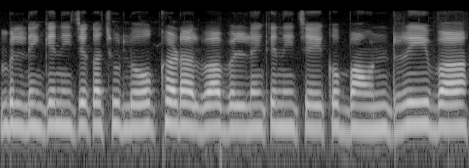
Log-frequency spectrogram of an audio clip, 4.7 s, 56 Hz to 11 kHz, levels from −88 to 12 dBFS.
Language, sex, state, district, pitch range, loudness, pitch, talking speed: Hindi, female, Bihar, Kishanganj, 200-215 Hz, -16 LUFS, 205 Hz, 165 wpm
